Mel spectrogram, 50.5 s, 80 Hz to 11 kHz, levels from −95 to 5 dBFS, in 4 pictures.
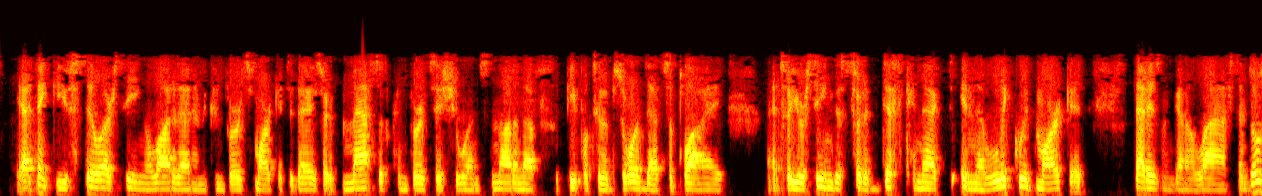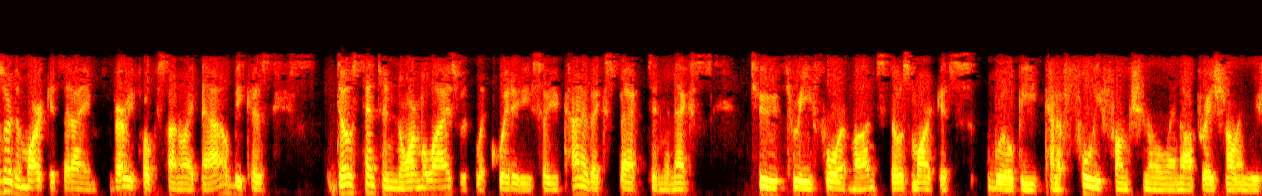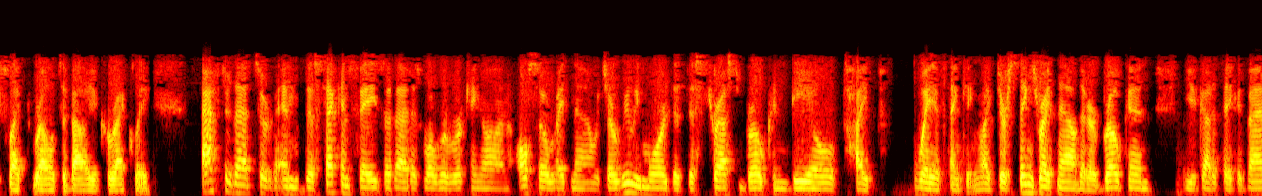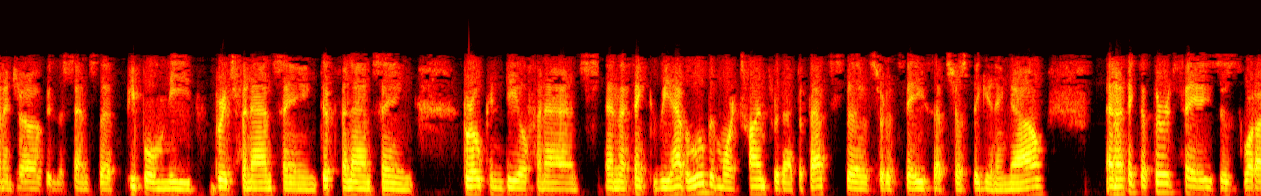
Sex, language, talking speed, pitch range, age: male, English, 210 wpm, 100-115 Hz, 40-59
